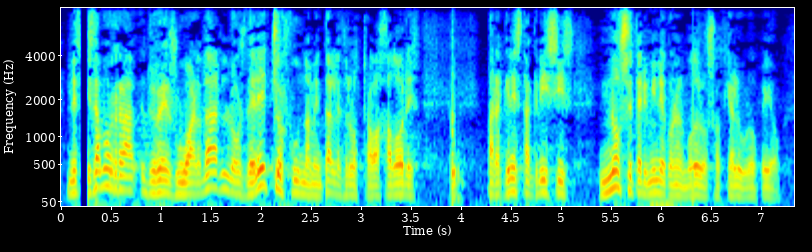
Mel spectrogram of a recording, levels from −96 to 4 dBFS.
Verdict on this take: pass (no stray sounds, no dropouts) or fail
fail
